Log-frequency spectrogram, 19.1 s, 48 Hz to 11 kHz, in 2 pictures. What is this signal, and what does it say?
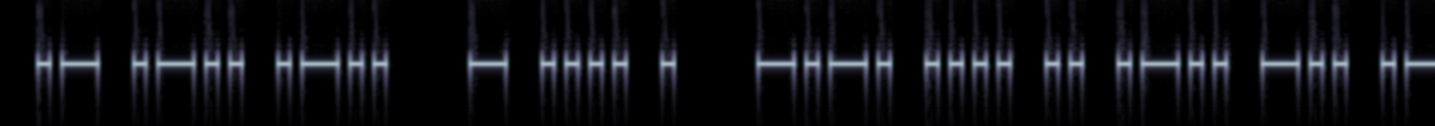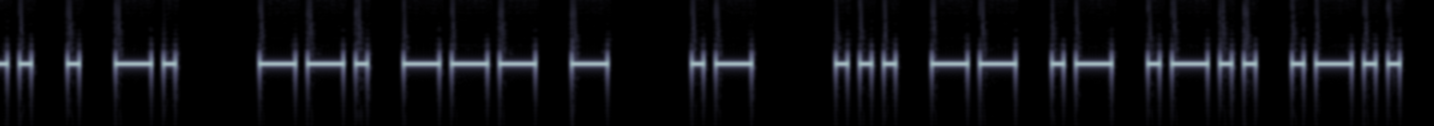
Morse code, heard as a keyed tone, about 15 wpm, 700 Hz. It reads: ALL THE CHILDREN GOT A SMALL
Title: Sentences from Top 1000 Words - Review Part 6 - 15wpm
